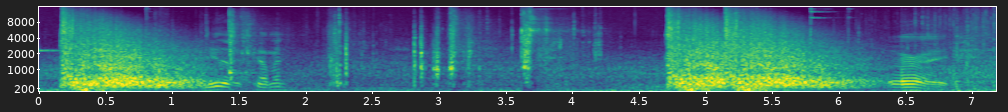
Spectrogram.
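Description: Rifle fitted with a Midwest Industries MI-10F handguard firing during a shooting drill, loud close bursts of rapid shots with echoing tails, separated by a pause and brief talk.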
